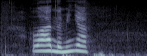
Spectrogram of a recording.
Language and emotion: Russian, neutral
